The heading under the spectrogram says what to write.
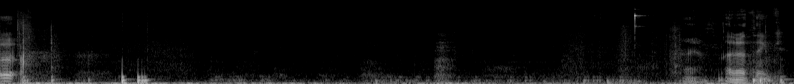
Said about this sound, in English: dog, or goat, breathes like a human. So I'm just going to... I'll pick this up very carefully.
